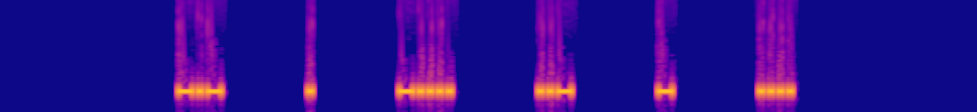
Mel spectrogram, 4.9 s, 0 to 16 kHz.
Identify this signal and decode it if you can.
Morse code, heard as a keyed tone, about 51 wpm, spaced as for 17 wpm, 700 Hz. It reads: KE6UTH
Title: USA Call Signs - 6 Characters - 6x Character Spacing - 50wpm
